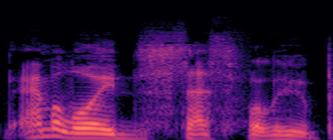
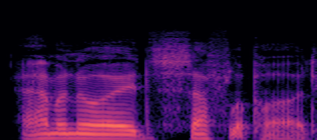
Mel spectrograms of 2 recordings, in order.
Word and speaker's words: ammonoid cephalopod: really weird sea creature i i can hardly even pronounce the name amyloid amyloid cespaloop or something like that ammonoid cephalopod kootenai i've told you a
